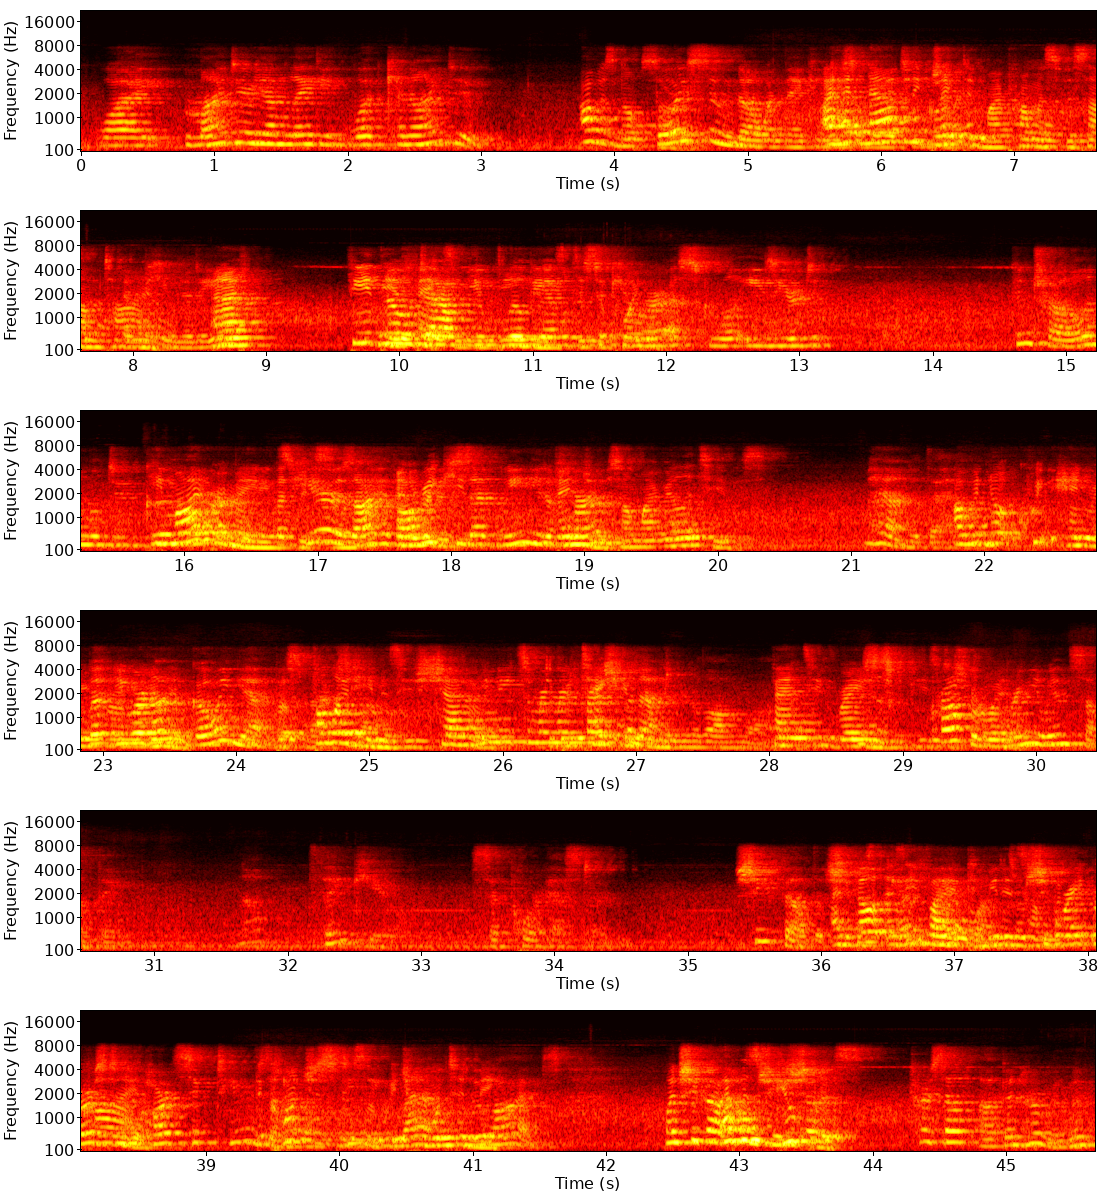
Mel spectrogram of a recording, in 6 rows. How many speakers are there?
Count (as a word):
two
